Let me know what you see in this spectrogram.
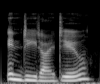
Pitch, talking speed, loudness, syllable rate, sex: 195 Hz, 180 wpm, -15 LUFS, 4.7 syllables/s, female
